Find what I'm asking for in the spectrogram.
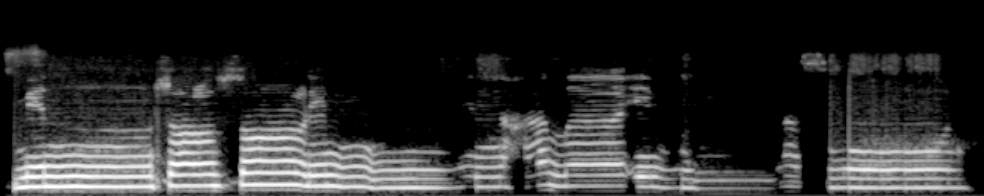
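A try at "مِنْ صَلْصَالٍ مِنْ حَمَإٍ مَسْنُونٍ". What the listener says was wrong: Masih terdengar panjang. Min hamain masnun. Maknya pendek.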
